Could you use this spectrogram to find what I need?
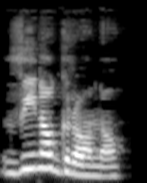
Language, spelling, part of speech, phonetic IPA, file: Polish, winogrono, noun, [ˌvʲĩnɔˈɡrɔ̃nɔ], Pl-winogrono.ogg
